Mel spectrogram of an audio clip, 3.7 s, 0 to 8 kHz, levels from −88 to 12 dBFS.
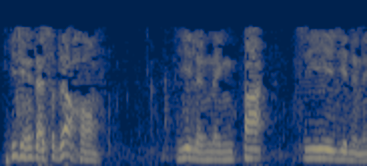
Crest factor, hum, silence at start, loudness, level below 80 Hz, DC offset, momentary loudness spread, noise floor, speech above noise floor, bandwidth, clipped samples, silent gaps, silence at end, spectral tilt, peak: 16 dB; none; 0.05 s; -32 LUFS; -68 dBFS; under 0.1%; 8 LU; -66 dBFS; 34 dB; 4.9 kHz; under 0.1%; none; 0 s; -4.5 dB/octave; -18 dBFS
